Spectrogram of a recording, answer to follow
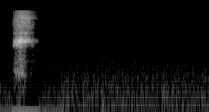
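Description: A single short, sharp breath out, about a fifth of a second long, near the start, as the knee is pulled in on the exhale.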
